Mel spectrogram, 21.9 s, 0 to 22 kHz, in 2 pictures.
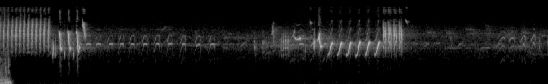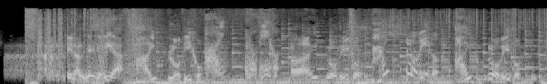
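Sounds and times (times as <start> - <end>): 
nightingale singing: 0.1 - 11.0
burst of broadband noise: 11.1 - 14.6
speech: 12.3 - 21.8.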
